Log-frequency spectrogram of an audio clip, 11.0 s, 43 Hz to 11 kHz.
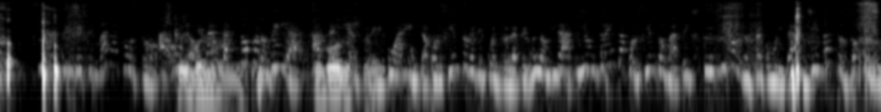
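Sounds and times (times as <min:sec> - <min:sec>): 
person coughing: 0:00.0 - 0:01.0, 0:09.9 - 0:10.2
speech: 0:02.2 - 0:10.9.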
